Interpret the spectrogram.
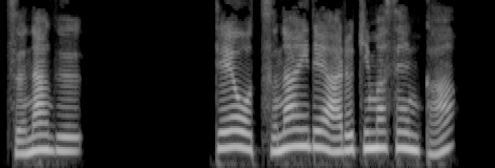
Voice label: japanese actions essential phrases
